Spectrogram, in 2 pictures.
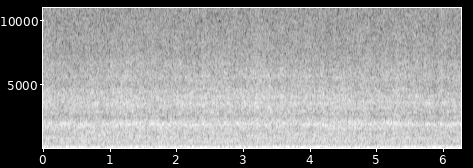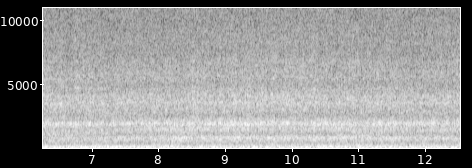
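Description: MLW/Alco 251F 16-cylinder diesel prime mover of an LRC locomotive running steadily while warming up after a cold start, its exhaust still heavy with smoke.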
